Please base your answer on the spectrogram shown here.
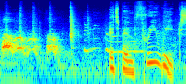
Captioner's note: dogs barking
